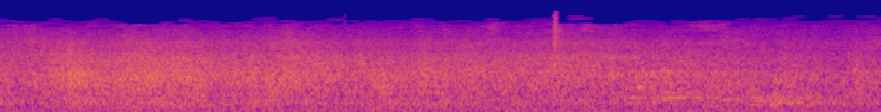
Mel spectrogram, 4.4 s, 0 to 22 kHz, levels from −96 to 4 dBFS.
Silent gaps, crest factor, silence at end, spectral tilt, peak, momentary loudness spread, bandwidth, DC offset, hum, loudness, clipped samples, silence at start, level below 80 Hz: none; 20 dB; 0 s; -2 dB/octave; -12 dBFS; 6 LU; 12 kHz; under 0.1%; none; -29 LUFS; under 0.1%; 0 s; -52 dBFS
